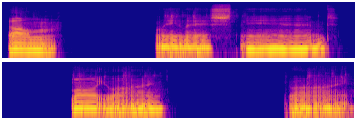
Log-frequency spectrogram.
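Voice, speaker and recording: Very gravelly man, slow halting mutter. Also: medium pitch, dark tone. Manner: halting, muttering to himself in short fragments. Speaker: software developer livestreaming. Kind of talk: casual live coding commentary, thinking aloud.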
